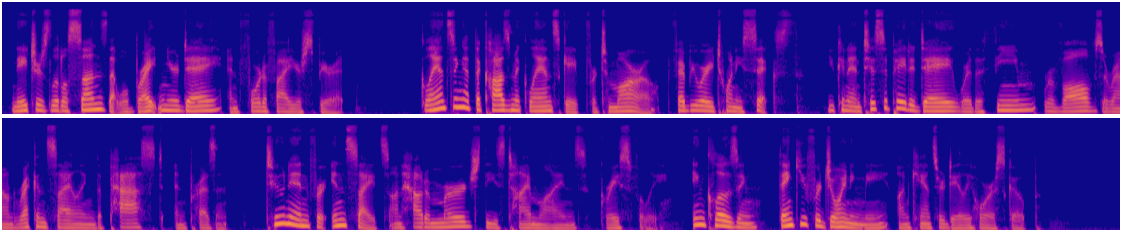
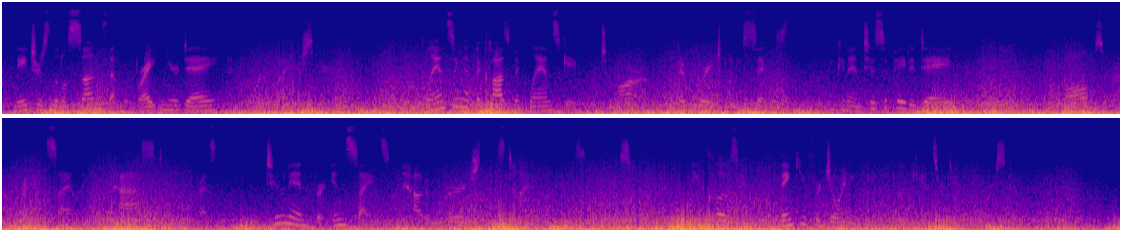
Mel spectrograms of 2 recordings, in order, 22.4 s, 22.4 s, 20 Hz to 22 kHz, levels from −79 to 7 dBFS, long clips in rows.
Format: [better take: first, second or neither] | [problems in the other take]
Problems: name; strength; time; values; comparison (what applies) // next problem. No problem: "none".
first | wind noise on the microphone; heavy; 5 dB above the speech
